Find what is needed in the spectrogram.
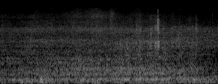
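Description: A Ram pickup truck driving fast across a dry grass field, its engine and tyres heard from a distance as a steady, fairly faint noise.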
